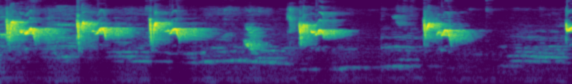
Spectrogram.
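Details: Bar-winged prinia singing vigorously in five song variations, kept as a master recording for training caged prinias; loud, sharp chirps that drop in pitch repeat about every half second, with softer, lower warbled notes between them.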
